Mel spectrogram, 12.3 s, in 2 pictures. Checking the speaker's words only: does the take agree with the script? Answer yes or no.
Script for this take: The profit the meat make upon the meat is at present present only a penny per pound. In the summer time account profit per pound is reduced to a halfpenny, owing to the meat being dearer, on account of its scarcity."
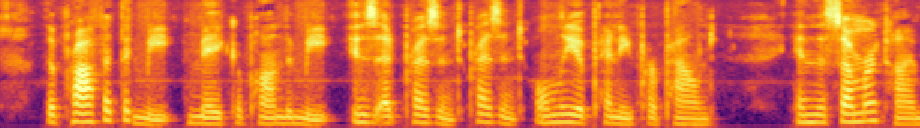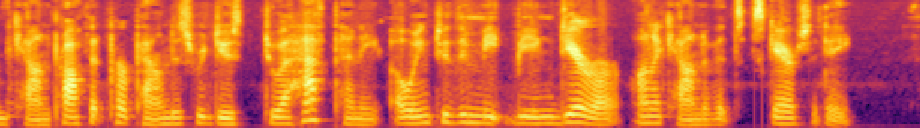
yes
